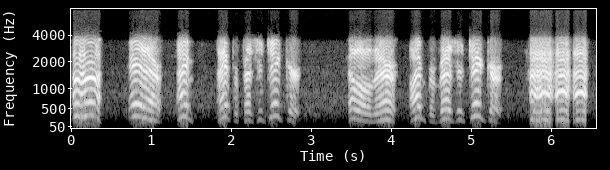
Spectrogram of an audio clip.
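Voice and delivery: high, hammed-up mascot voice with big ha-ha laughs; Professor Tinker. Shown as a demonstration. Introducing himself as the toy shop mascot, high-pitched hammy character voice. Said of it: "He kinda talked like this".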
